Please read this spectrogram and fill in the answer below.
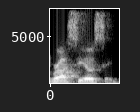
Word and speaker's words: Graciosi: his name right dean gracie oc i can't pronounce i'm forgetting huh uh dean graciosi yeah get rice yeah their kbb launch in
